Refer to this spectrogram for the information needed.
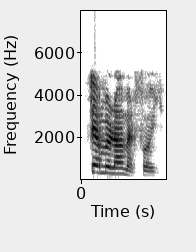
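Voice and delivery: loud, high furious retort; angry. A narrator's reading. Harry telling Malfoy to shut up, angry. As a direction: shout down your tormentor. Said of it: "répliqua Harry avec colère".

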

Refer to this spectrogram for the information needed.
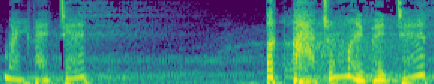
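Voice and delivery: put-on very high, soft, echoing child ghost; a ghost child's echoing curse. A narrator's reading. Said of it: "giọng vang vọng".

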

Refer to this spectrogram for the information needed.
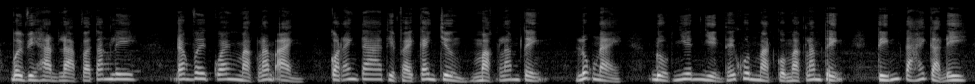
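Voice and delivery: usual speaking voice

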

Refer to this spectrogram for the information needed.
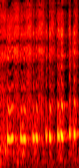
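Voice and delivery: very high, soft staccato giggle; imitated teasing cackle. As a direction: cackle like a ghost teasing its victim. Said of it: "Nó ghẹo ông Năm vậy đó".

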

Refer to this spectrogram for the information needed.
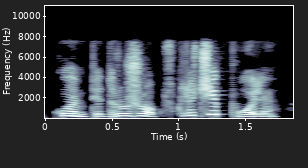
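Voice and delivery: ordinary delivery, nothing marked

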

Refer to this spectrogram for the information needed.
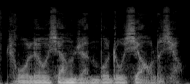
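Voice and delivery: ordinary delivery

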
